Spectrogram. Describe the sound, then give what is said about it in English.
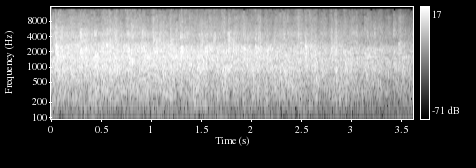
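Sustained audience applause at a City Club of Boise public forum, a dense, steady wash of many hands clapping at once, holding at a fairly loud level throughout before easing slightly at the very end. “Would you join me in thanking our audience?”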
